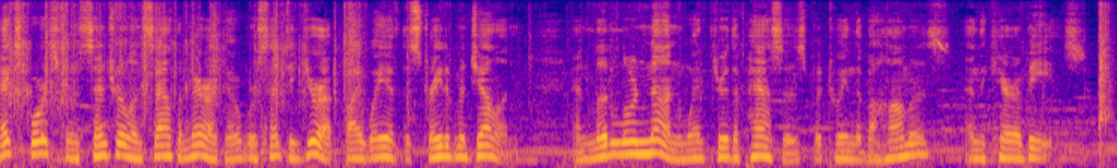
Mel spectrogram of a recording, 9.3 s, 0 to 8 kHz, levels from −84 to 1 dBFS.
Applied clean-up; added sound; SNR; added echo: none; Coin (dropping); 13 dB; none.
